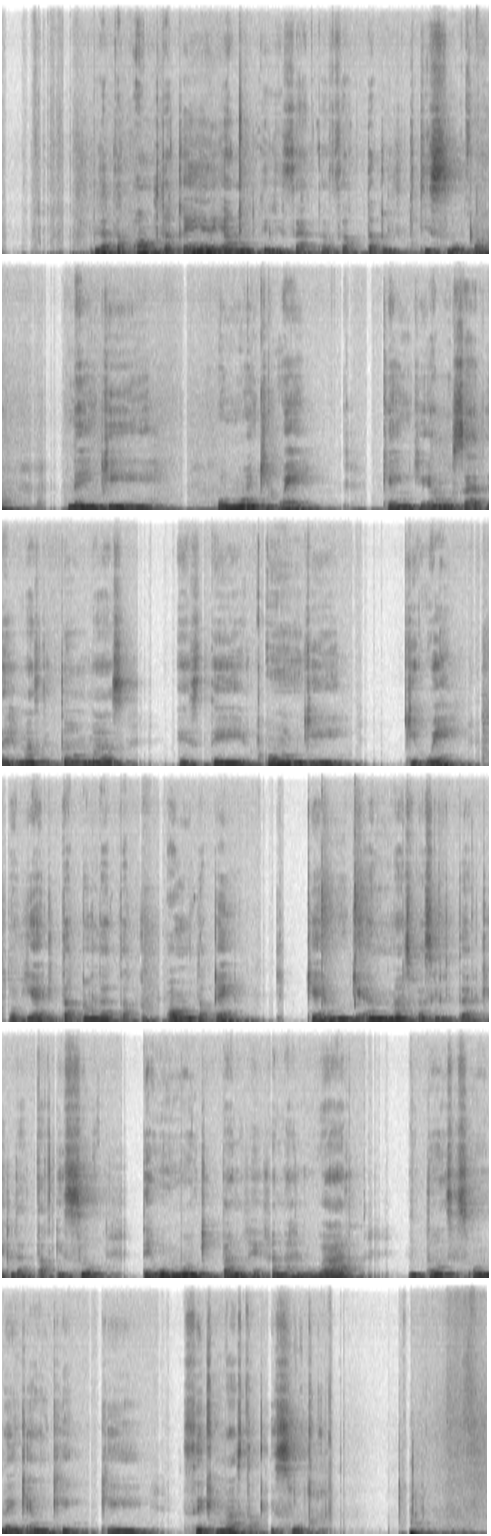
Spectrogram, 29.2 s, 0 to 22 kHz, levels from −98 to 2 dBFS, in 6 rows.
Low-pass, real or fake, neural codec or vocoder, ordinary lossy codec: none; fake; vocoder, 48 kHz, 128 mel bands, Vocos; none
